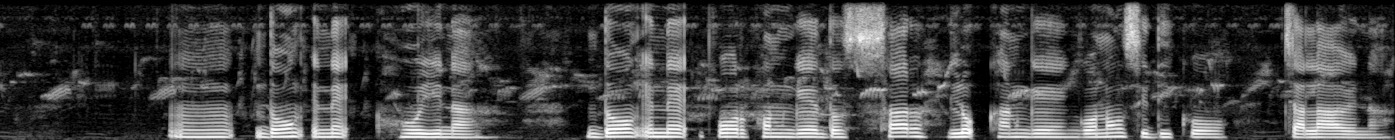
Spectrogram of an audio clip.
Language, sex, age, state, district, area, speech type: Santali, female, 30-45, West Bengal, Jhargram, rural, spontaneous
